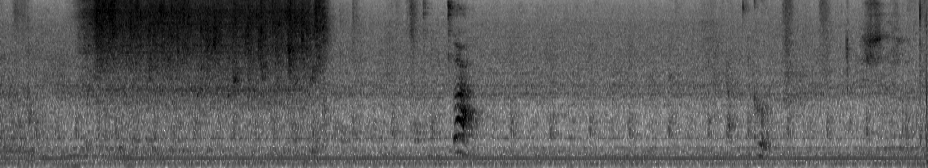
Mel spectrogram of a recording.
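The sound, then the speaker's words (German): Water runs from a tap while someone washes their hands, a loud hissing stream lasting a few seconds before it drops to a softer trickle. A steady low hum sits underneath. “Ich muss jetzt einmal Hände waschen.”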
